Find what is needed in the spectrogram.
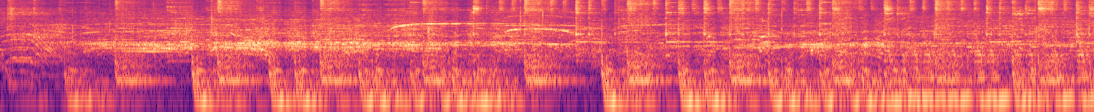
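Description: Live concert from within the crowd: the audience cheers and screams while a heavy, pulsing bass beat comes in over the PA about two seconds in, dropping out briefly around six seconds before carrying on.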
